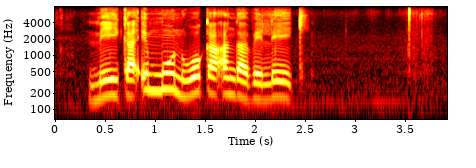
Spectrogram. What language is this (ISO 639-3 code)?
tso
